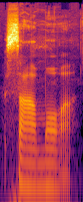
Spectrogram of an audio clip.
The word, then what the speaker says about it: Samoa: It's you gotta elongate the A a little bit. Samoa. It's Samoa.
